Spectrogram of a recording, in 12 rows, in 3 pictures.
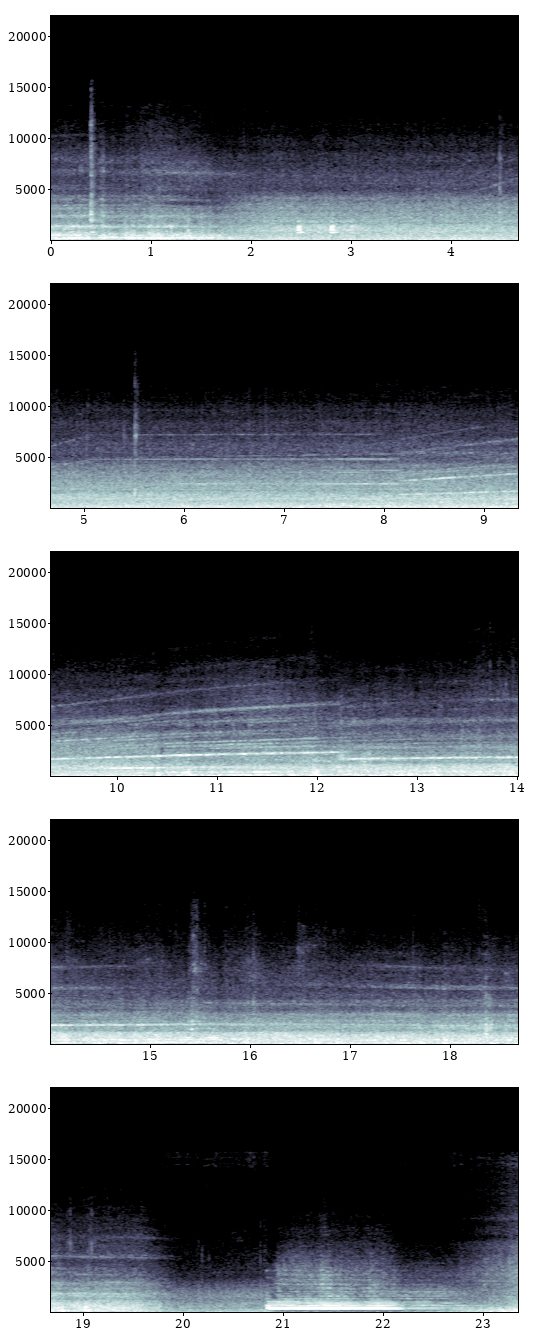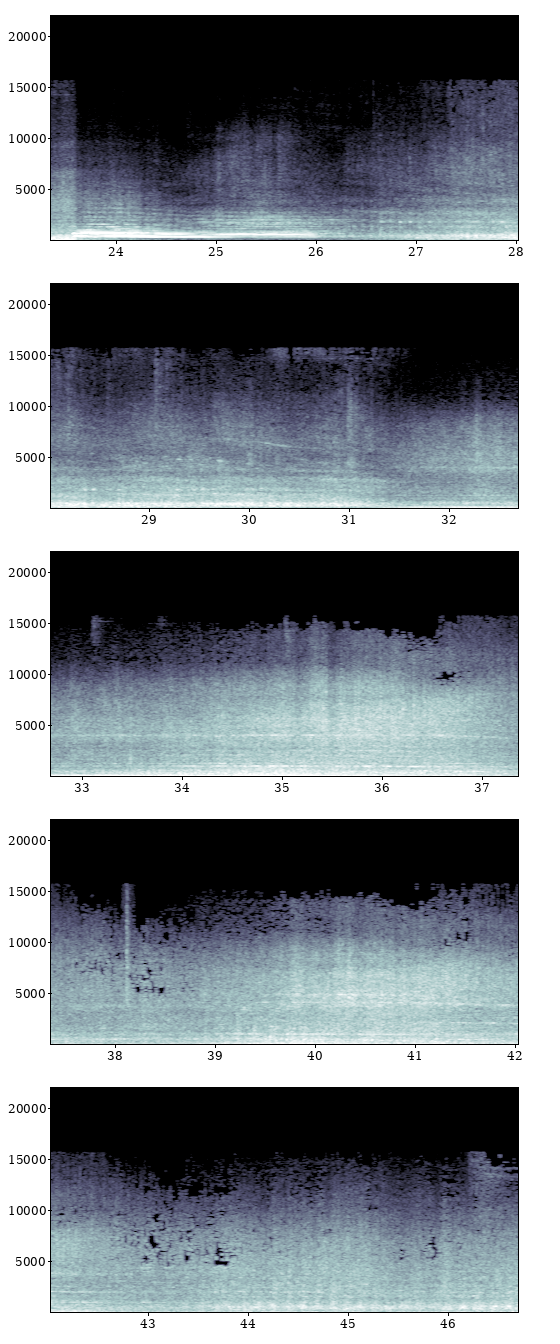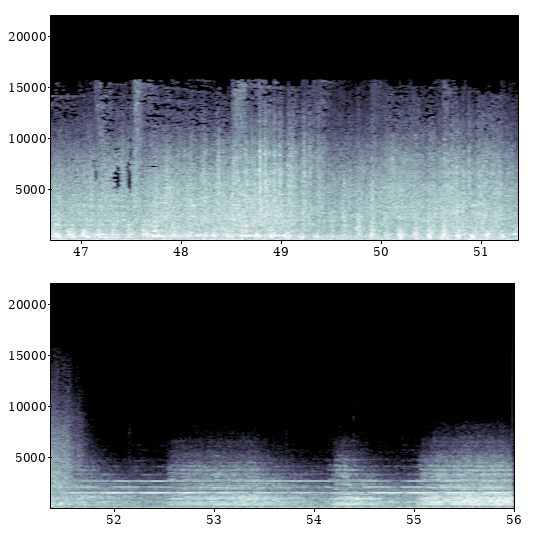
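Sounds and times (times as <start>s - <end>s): train rumbling past: 0.0s - 56.0s
train air horn blasts: 20.8s - 22.9s, 23.5s - 26.4s, 52.6s - 56.0s.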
